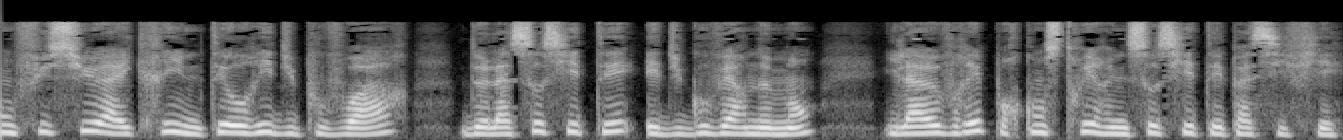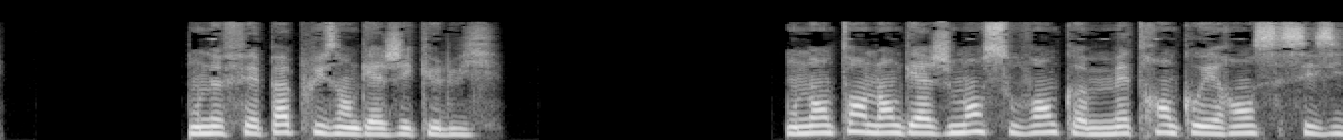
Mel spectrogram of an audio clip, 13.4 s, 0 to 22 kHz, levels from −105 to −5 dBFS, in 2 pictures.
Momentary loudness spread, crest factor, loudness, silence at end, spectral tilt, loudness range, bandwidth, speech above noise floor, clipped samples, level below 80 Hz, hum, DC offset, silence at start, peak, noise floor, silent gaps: 9 LU; 16 dB; -20 LUFS; 0 s; -4 dB/octave; 3 LU; 12 kHz; over 70 dB; under 0.1%; -68 dBFS; none; under 0.1%; 0 s; -6 dBFS; under -90 dBFS; 6.89-7.62 s, 9.40-10.57 s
